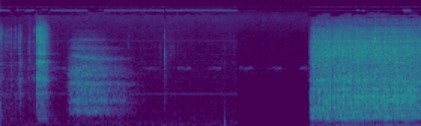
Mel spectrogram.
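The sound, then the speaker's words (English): A few breathy rustles and a faint intermittent beep, then a woman's sewing machine, used to sew a gown, suddenly starts up, running loud and steady with a dense mechanical whir until the end. “Augustine stands in the doorway watching his mother using the sewing machine.”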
